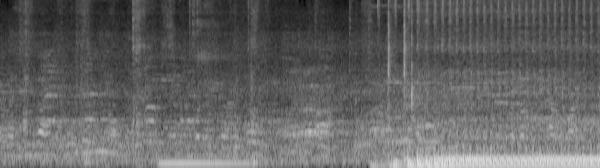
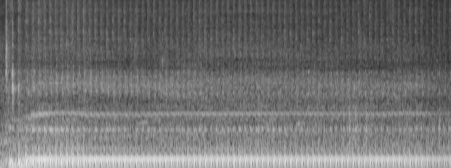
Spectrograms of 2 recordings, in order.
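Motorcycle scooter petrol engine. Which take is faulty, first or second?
second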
